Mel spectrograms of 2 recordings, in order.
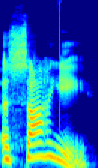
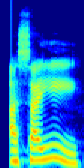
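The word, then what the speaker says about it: açaí: I think it's pronounced Asahi. Acai. I say acai. I know. I didn't know that the C was pronounced an S.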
